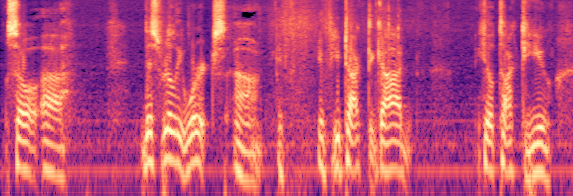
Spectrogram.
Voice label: chat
